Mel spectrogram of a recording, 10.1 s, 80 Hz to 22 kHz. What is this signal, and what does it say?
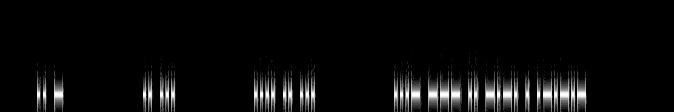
Morse code, heard as a keyed tone, about 28 wpm, 700 Hz. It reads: IT IS HIS VOICE.
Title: 4x Word-Spacing - Sentences from Top 500 Words - 28wpm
